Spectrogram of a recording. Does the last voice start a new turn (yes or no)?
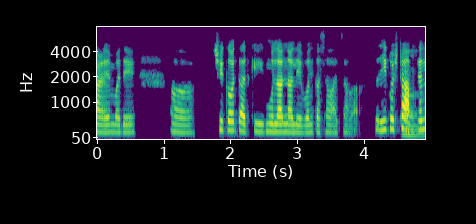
no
